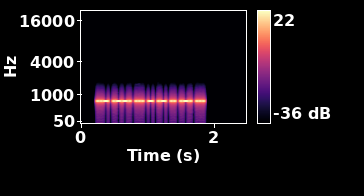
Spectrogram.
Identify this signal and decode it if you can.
Morse code, heard as a keyed tone, about 50 wpm, 700 Hz. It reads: UPSTAIRS
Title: Top 1751-2000 Words 50wpm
